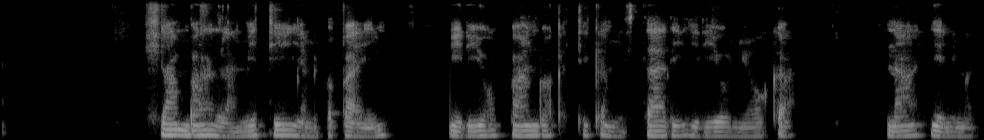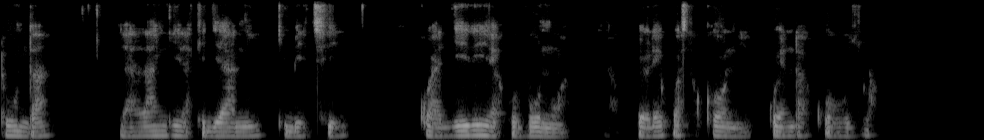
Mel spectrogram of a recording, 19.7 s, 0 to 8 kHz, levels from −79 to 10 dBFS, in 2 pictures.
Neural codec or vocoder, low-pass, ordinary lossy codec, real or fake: none; 7.2 kHz; Opus, 24 kbps; real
